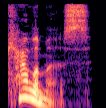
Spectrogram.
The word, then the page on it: calamus: British English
